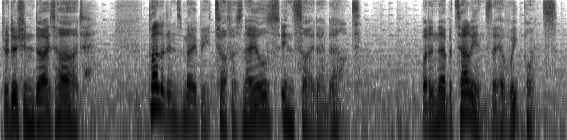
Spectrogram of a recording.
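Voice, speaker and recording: A man's voice: medium pitch, unhurried, lightly acted. A man playing a swaggering, foul-mouthed demonic ex-paladin in an audio roleplay drama, taunting and vengeful. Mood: dry, smug. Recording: music under the voice.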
